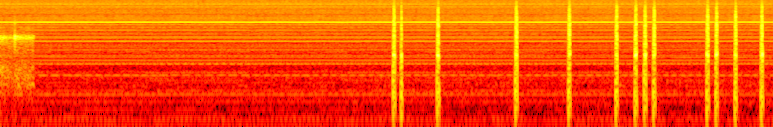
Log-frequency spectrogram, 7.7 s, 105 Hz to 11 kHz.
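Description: Steady electrical hum with a thin high whine on the Tornado GR4's cockpit intercom recording, with no engine noise heard. A high tone cuts off just after the start. From about four seconds in come a dozen or so sharp clicks at irregular intervals.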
